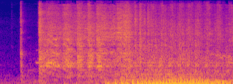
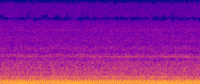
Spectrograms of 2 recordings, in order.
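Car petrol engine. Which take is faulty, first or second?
first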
